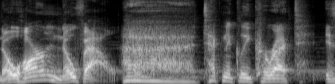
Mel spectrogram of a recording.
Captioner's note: sighs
